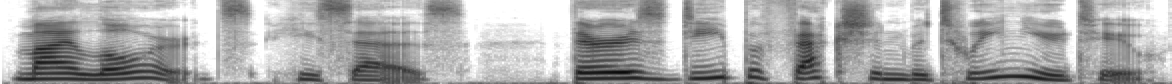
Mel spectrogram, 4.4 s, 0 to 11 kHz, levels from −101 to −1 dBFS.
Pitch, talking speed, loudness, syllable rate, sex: 220 Hz, 150 wpm, -18 LUFS, 3.9 syllables/s, female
